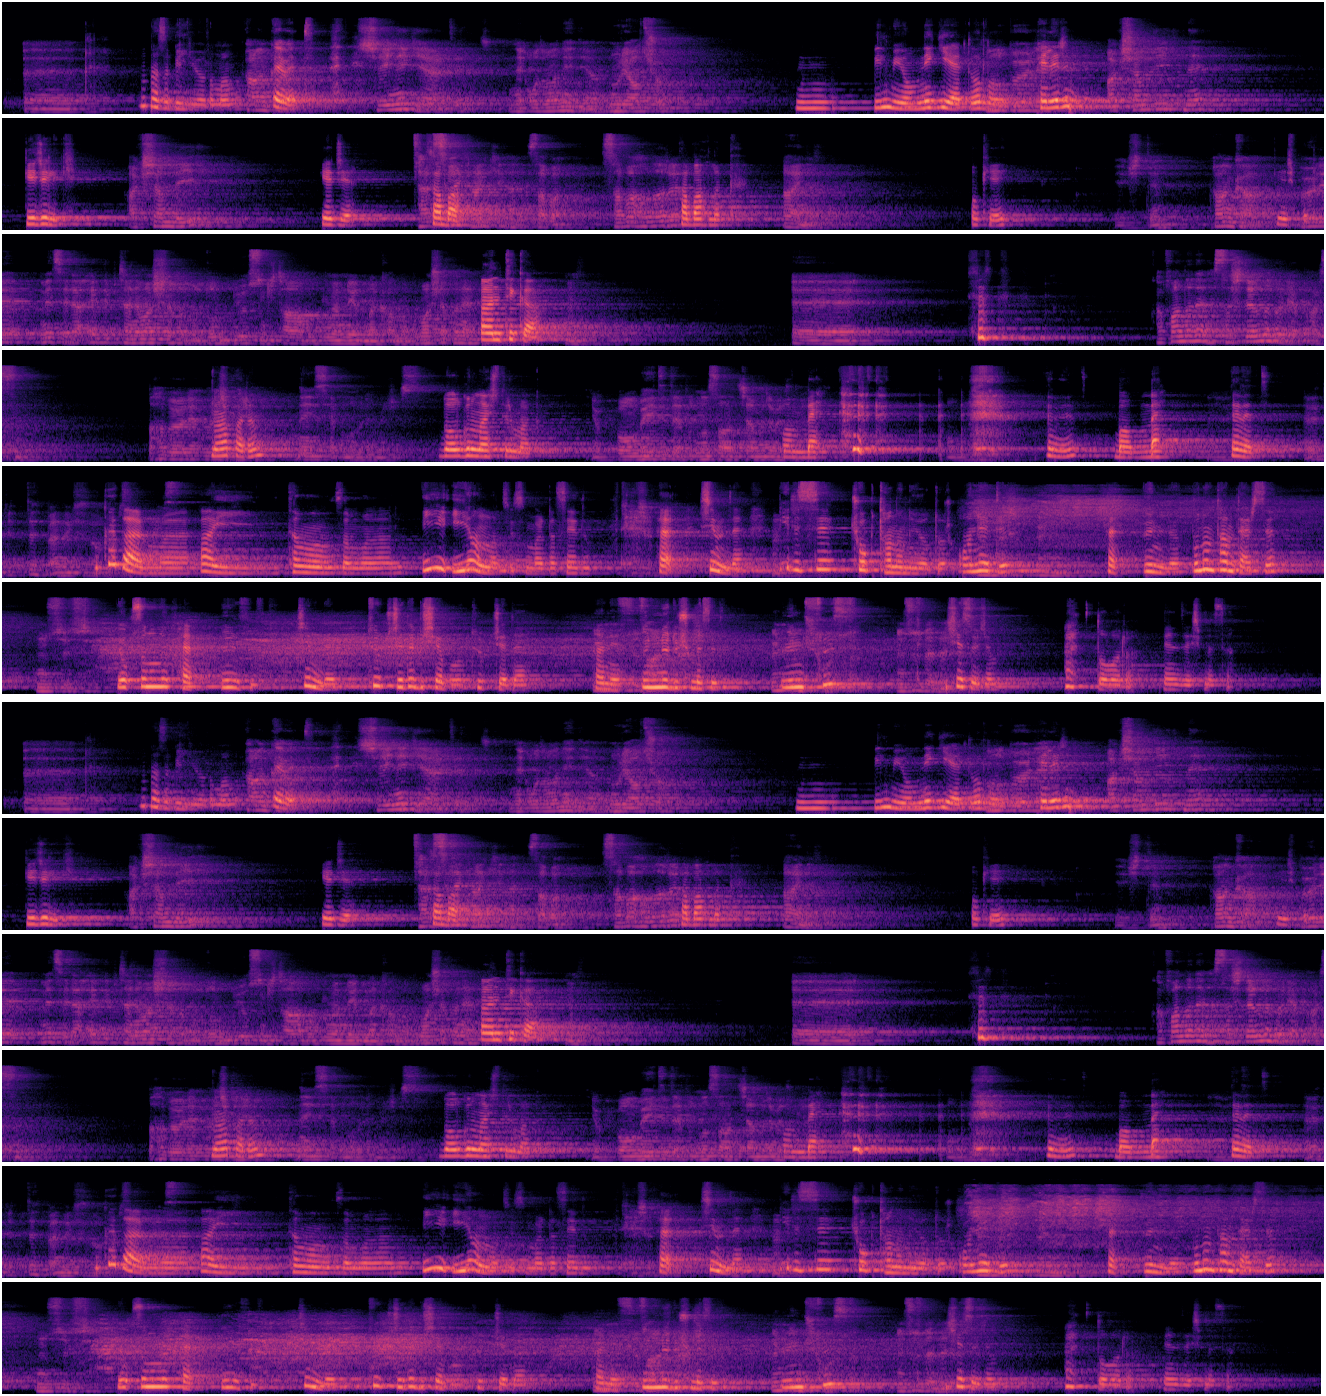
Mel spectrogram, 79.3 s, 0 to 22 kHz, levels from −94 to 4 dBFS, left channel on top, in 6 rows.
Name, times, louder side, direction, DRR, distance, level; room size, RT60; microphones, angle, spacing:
voice 1, 0.2-0.7 2.4-2.9 3.5-4.6 5.1-6.7 9.8-10.5 11.0-12.0 14.5-15.3 17.3-18.8 19.2-20.0 21.0-21.4 24.3-24.9 25.3-25.8 26.2-31.2 32.1-32.2 34.3-35.0 38.0-39.9 41.1-42.1 42.6-43.8 45.5-47.8 49.1-49.5 51.7-52.0 52.7-54.5 54.9-55.1 59.1-59.6 60.6-60.7 62.6-62.9 63.2-63.6 66.4-67.0 72.0-73.1 73.8-74.7 75.0-75.8, left 1 dB, 15° left, -2 dB, 1.9 m, -44 dB
voice 2, 1.4-2.4 2.7-2.9 3.3-3.4 7.9-8.4 8.7-10.0 10.4-10.8 13.5-13.9 16.4-16.8 17.5-17.8 20.0-20.6 22.9-23.3 26.0-26.1 31.2-31.8 36.2-36.4 41.8-42.3 44.0-44.9 47.5-48.5 49.3-49.7 50.1-50.4 50.8-51.3 51.9-52.2 53.9-57.9 58.1-58.8 59.1-59.6 59.9-60.3 60.6-63.0 63.9-65.6 67.3-68.7 69.1-69.5 69.8-71.4 72.0-73.3 73.9-74.5 75.5-76.1 76.7-77.4 77.7-78.2, left 3 dB, 35° left, 12 dB, 0.4 m, -27 dB
sound 1, 62.4-66.3 66.7-75.4, right 3 dB, 55° right, 2.2 m, -44 dB
23.0 x 15.0 x 3.5 m, 2.8 s
head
